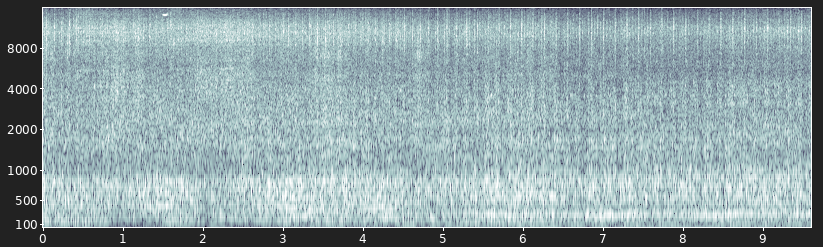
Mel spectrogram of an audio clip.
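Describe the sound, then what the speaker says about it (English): A 1954 Ford Jubilee NAA tractor engine, fitted with a Pertronix electronic ignition conversion, idles steadily and loud up close, a constant low rumble with a smooth, even vibration, no bogging and no talking. "Nice smooth idle."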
